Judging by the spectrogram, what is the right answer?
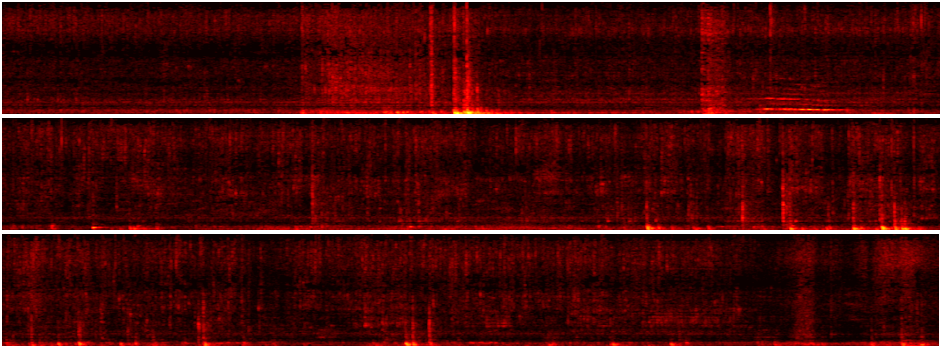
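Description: Cold water running from a kitchen tap into a stainless steel sink as chicken pieces are rinsed by hand in a plastic colander, with scattered knocks and clatter as the colander and then a steel pot are handled against the sink. The loudest knock comes about four and a half seconds in.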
